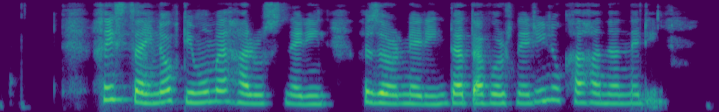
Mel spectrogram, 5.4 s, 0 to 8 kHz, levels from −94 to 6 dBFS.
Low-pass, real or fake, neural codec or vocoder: 7.2 kHz; fake; codec, 16 kHz, 4 kbps, X-Codec, WavLM features, trained on Multilingual LibriSpeech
